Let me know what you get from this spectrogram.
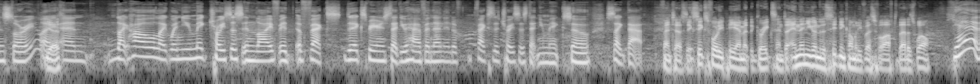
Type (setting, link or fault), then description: setting, busy venue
